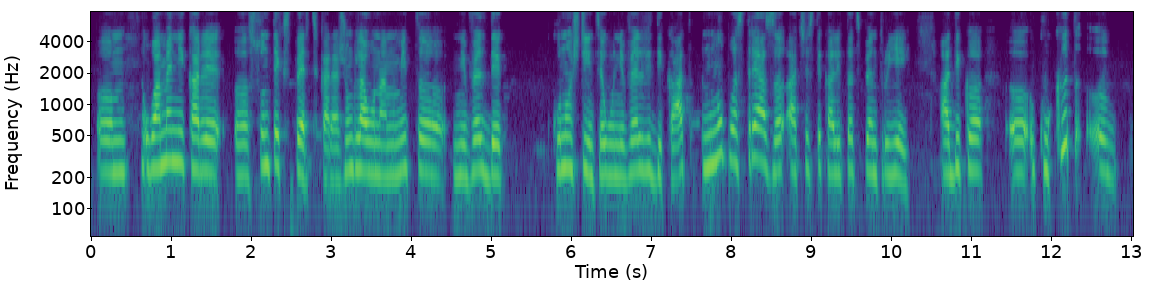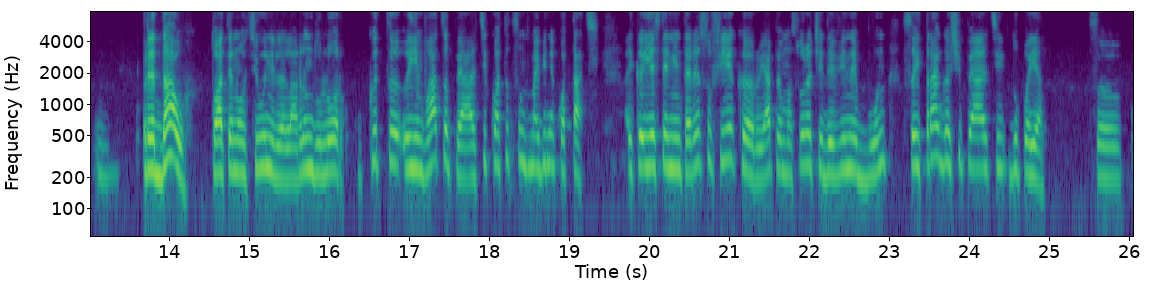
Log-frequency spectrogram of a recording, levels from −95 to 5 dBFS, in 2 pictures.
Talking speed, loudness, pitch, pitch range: 140 wpm, -23 LUFS, 235 Hz, 215-255 Hz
